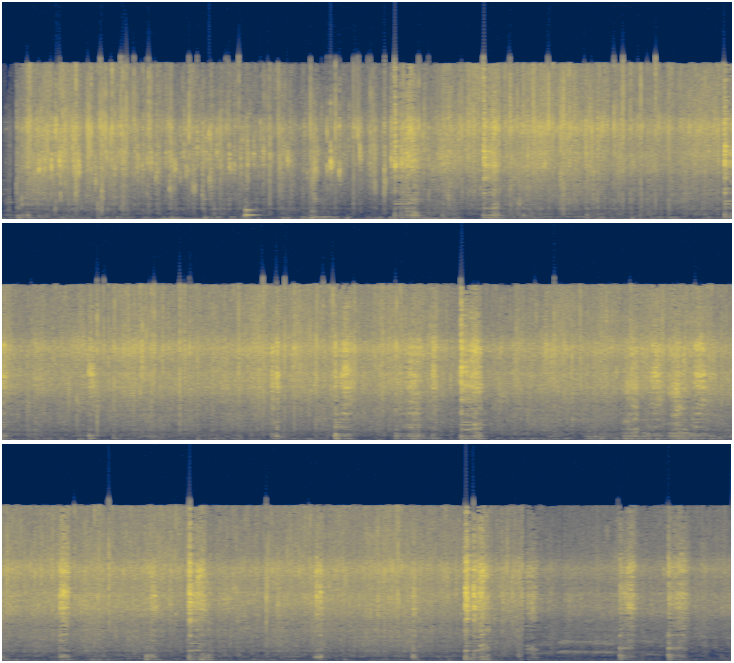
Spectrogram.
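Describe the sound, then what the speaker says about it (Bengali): Chopped onions with a bay leaf fry in hot mustard oil in a pan, giving a steady sizzle with repeated scrapes and clinks of stirring and brief bursts of water throughout, close and continuous. "পেঁয়াজটা ভালো করে ভাজলে তরকারিটা মজা লাগে, একটু লাল লাল করে ভাজা"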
